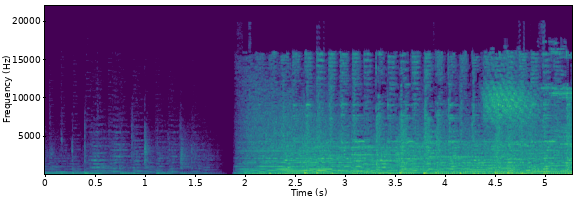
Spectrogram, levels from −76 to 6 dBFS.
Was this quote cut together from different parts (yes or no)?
no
